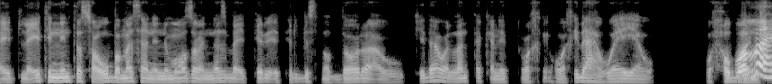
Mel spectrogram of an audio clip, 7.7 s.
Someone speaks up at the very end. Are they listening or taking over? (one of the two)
taking over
